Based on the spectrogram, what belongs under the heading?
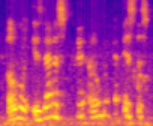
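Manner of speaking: soft, hushed spider panic; hushed alarm. Real, not acted. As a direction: hush it, eyes on the spider.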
